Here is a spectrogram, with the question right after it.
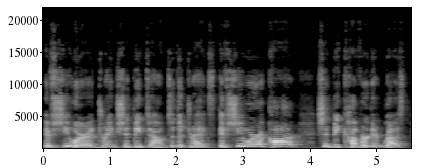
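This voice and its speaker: A woman narrates a rhyming children's storybook aloud. Her voice is fairly high and extremely animated, rising and falling expressively through the verse. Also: normal speed. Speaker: storybook reader.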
